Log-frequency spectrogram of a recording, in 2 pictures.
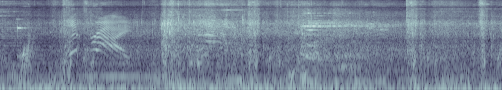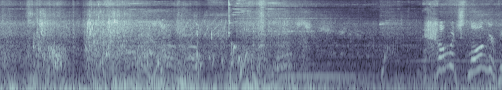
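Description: Water splashes and rushes continuously under a surfboard riding waves in Genshin Impact, with game voices and music playing over the loud, steady wash of surf.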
